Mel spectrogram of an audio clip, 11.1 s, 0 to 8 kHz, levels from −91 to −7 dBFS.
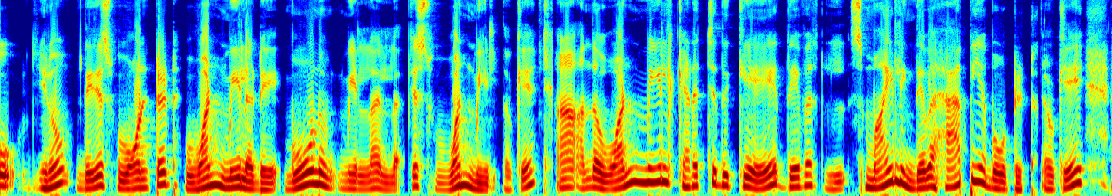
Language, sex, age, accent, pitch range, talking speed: Tamil, male, 20-39, native, 110-155 Hz, 175 wpm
